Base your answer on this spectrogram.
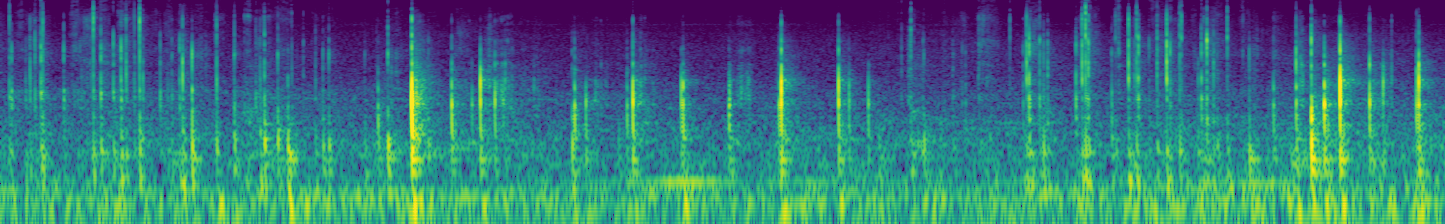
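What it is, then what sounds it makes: Plastic cream jar. Long fingernails tap and scratch the plastic lid of a red-lidded plastic cream jar held in both hands. Quick, dry, bright clicks and taps are scattered over a soft, continuous scratching rustle, with a low hum underneath.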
